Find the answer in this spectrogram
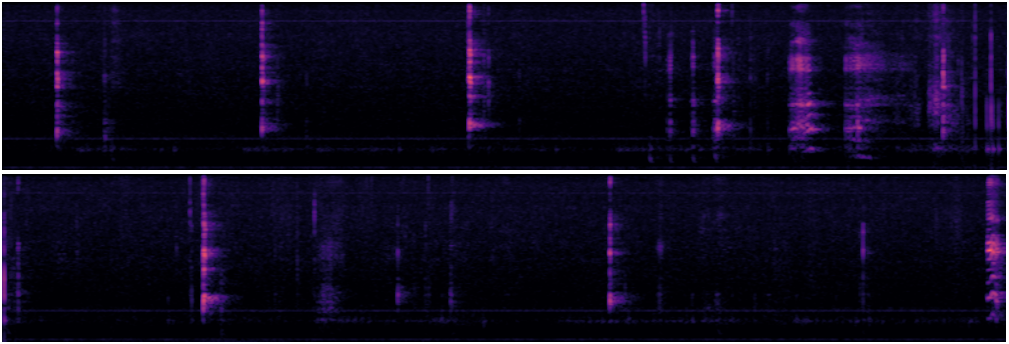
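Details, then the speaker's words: Eight-day-old newborn boy with hiccups while being bounced by his grandmother: repeated sharp hiccup clicks, about twenty a minute, with faint rustling and movement between. "Okay. Let's do this the right way. Yeah, he's already got the hiccup stuff going."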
